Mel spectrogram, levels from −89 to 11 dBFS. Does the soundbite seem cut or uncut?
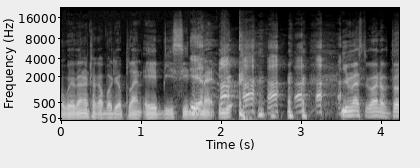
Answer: uncut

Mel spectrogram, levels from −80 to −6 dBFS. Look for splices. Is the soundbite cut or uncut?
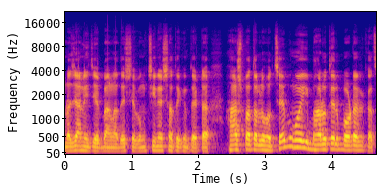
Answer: uncut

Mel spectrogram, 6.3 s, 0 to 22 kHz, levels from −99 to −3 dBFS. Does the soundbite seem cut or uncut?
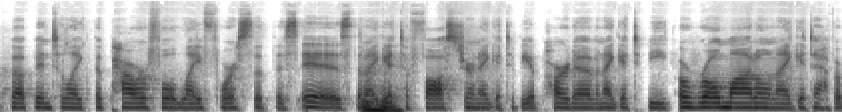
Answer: cut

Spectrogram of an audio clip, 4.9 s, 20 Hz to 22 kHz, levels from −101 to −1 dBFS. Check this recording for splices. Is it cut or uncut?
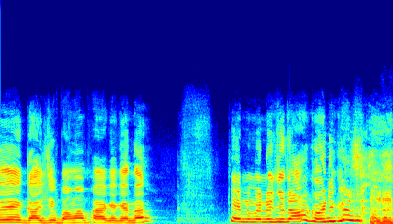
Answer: uncut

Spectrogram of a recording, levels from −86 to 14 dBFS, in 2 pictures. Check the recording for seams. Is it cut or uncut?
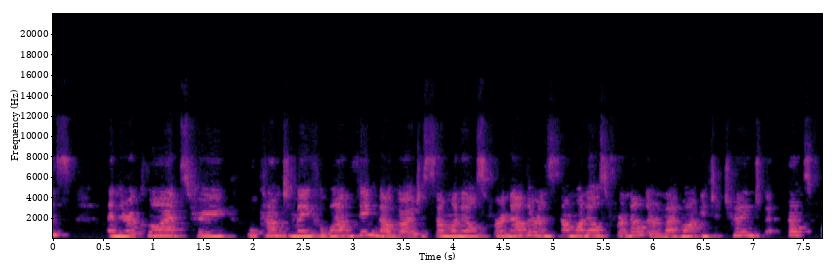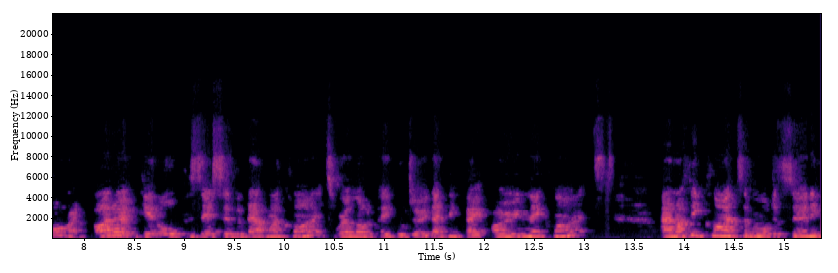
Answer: uncut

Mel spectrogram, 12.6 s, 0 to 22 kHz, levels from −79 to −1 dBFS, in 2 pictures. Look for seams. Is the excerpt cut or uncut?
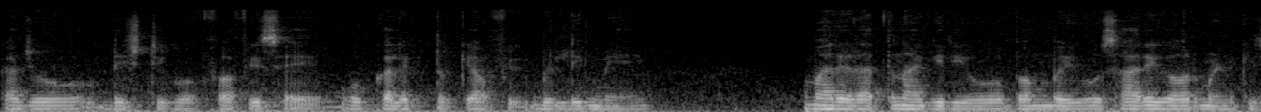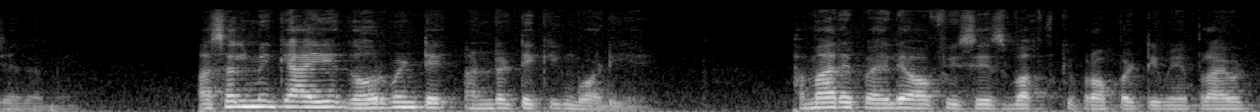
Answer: uncut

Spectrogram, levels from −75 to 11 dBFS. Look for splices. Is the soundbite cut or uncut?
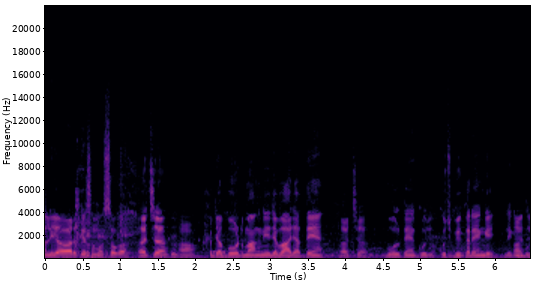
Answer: cut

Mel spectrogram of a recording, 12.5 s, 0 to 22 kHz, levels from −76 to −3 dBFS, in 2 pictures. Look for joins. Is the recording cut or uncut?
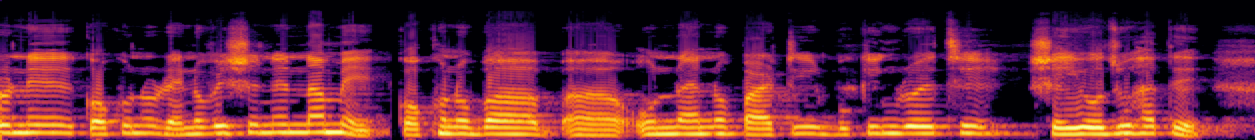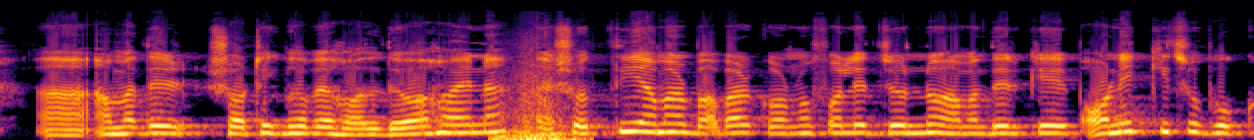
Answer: cut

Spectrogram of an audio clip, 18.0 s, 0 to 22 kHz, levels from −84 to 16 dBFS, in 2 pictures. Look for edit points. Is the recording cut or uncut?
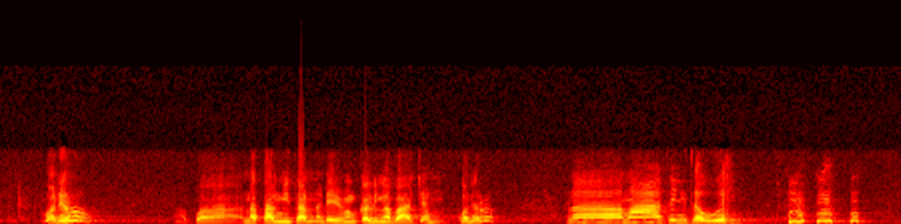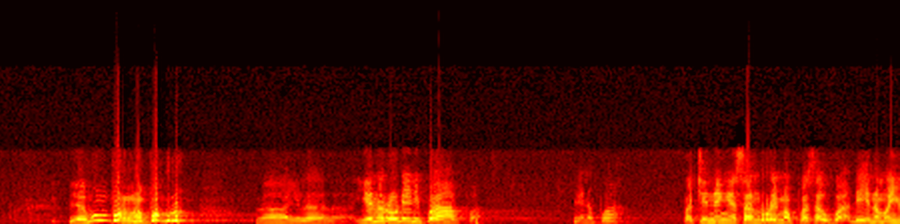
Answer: uncut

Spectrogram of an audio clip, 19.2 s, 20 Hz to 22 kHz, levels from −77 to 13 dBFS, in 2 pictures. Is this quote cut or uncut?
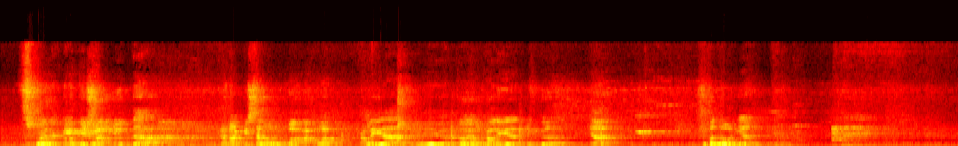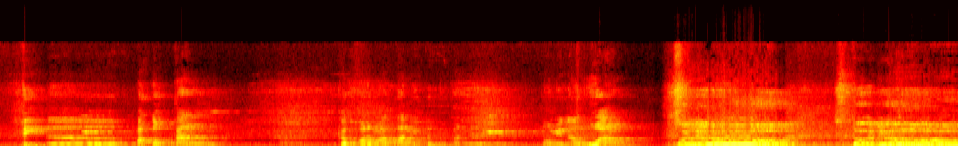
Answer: cut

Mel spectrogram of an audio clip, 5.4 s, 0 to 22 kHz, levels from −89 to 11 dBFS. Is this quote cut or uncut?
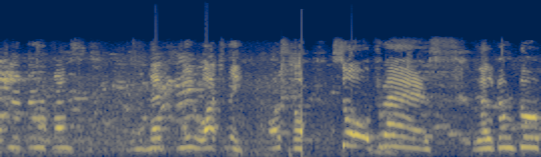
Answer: cut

